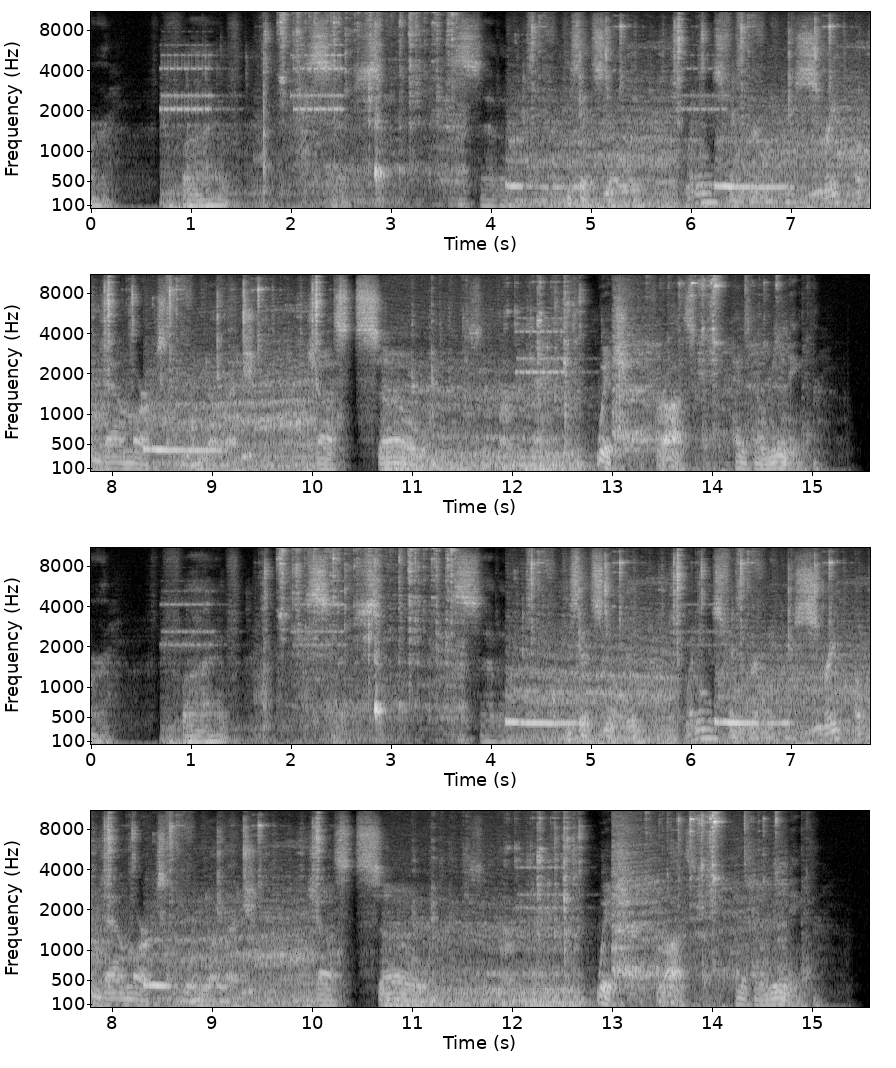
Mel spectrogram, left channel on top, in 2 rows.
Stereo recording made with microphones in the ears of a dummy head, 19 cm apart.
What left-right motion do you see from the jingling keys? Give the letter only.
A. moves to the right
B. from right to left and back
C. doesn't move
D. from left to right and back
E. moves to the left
B.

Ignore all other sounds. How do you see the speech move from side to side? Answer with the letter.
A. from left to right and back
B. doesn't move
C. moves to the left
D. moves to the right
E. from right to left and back
C.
